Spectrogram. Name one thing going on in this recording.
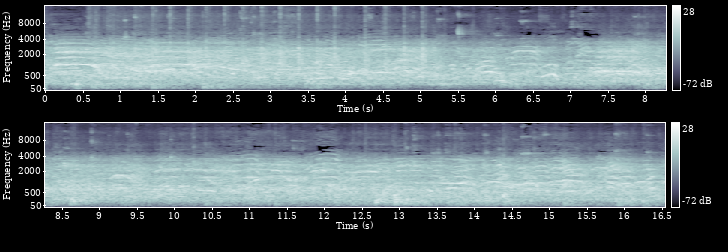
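A crowd of spectators murmurs and cheers in a large echoing gym.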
